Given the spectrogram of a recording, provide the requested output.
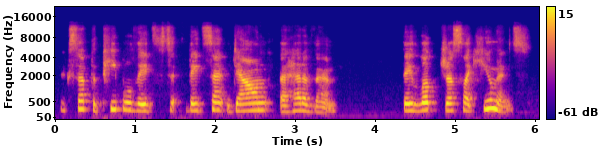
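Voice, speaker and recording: A woman's voice: a little high, measured pace. A woman playing a frightened but defiant young boy in a radio play. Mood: frightened, insistent.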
